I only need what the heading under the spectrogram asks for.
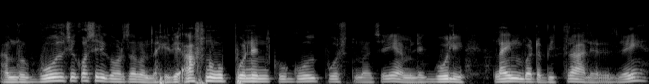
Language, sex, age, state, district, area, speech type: Nepali, male, 18-30, West Bengal, Darjeeling, rural, spontaneous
